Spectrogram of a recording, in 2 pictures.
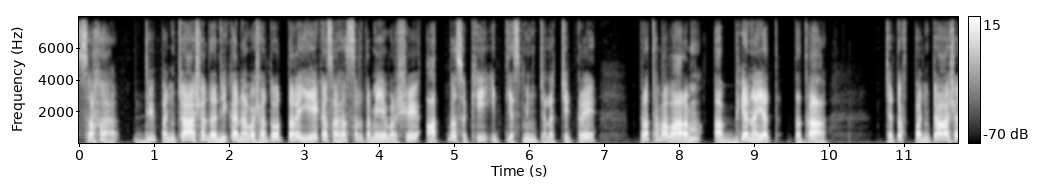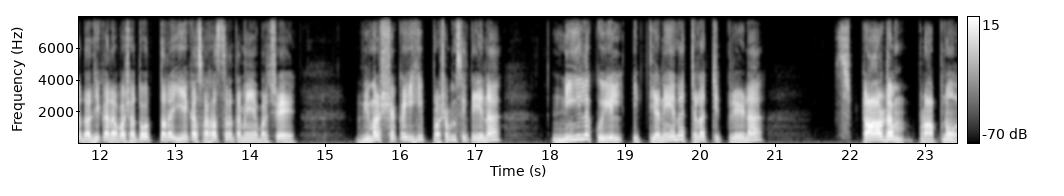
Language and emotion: Sanskrit, neutral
